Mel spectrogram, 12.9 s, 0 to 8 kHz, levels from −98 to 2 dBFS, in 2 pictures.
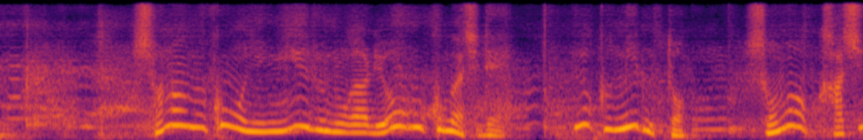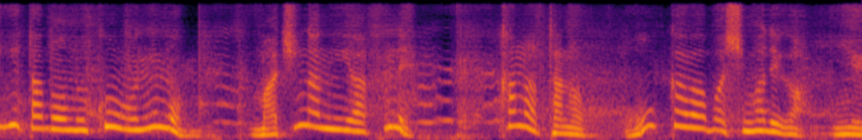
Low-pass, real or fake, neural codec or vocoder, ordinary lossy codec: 7.2 kHz; fake; codec, 24 kHz, 0.9 kbps, DualCodec; none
